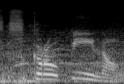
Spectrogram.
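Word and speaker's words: cioppino: pronunciation for scropino and we were saying it correct it is scropino which is italian which i find interesting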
